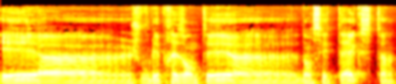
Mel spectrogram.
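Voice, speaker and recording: A man speaks in a very deep, low voice with a dark, mellow tone. His intonation is fairly even, and the background is quiet. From France, Médoc (Gironde, southwest); Gironde, France. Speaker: author. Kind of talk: book presentation monologue. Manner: hesitant, many filler sounds. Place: home room. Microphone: phone near.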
